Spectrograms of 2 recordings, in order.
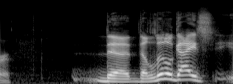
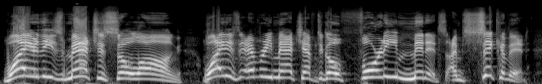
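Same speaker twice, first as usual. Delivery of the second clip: mock complaint; 7 semitones higher than usual. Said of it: "I am the first guy that complains".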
